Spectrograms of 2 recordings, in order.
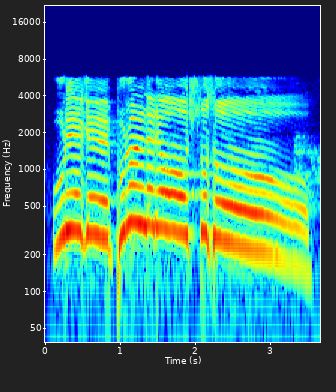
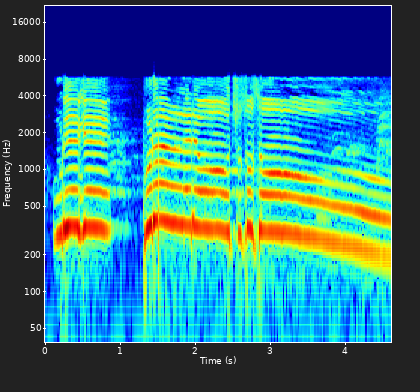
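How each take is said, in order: First: It is said in a louder voice. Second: It is said in a very loud voice. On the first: "이번엔 더 큰 목소리로" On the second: "마지막으로 진짜 큰 목소리로 기도했어요"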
